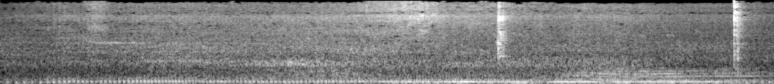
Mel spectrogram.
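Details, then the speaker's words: Yamaha Mio Sporty scooter after repair for lost compression (leaking valve or piston rings blamed): even, steady single-cylinder beat with clean rev rise, no knock or miss; engine smooth, no smoke, stable idle, exhaust leaks. "ni nalpotnya bocor untuk mesinnya halus ya [Musik] ini sudahah engak ngebul dan juga ini stabil ya langsamnya kita mau coba"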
